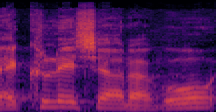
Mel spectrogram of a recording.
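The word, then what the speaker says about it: ἐκκλησία: 교회는 헬라어로 에클레시아라고 읽습니다.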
